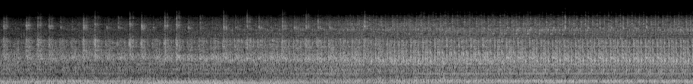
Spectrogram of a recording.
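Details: Ford Powerstroke diesel just reassembled, while driving under turbo boost: rapid, uneven knocking about three per second over the running note; internal engine knocking, cause not yet found.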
